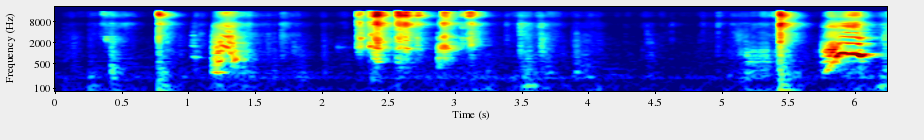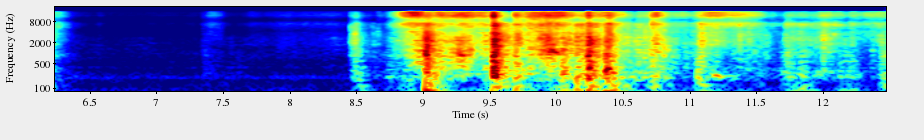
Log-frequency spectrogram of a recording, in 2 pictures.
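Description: Wrapping paper rustling and crinkling in short bursts as it is handled and folded around a large box, with a brief squeak about six seconds in. From about eight and a half seconds comes a longer stretch of loud crinkling.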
